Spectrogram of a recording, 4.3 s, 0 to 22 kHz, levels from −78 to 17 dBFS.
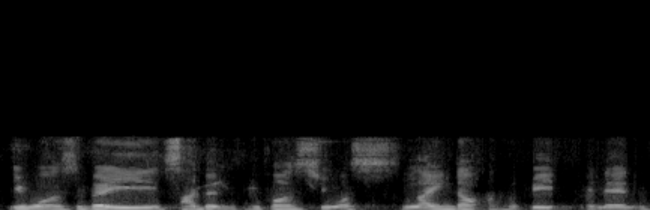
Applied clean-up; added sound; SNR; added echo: neural separator model SepFormer DNS4.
